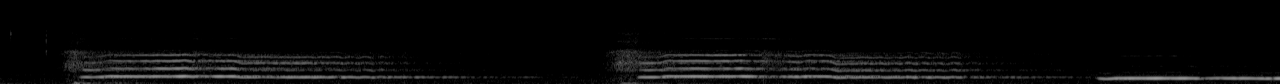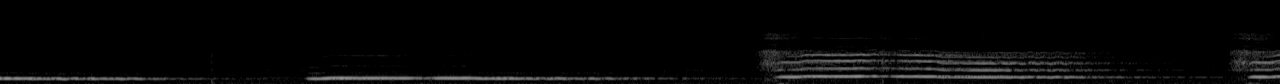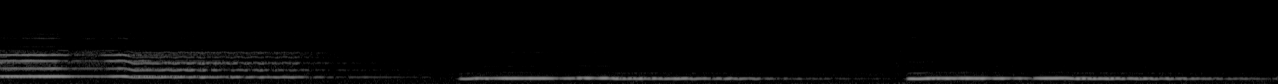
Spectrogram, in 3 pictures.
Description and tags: My voice humming to a soft tone. I created this clip for my ASMR ambience video of Secondlife.
I would love to know how you use the clips for your production!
